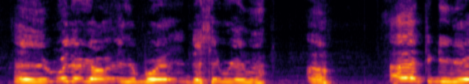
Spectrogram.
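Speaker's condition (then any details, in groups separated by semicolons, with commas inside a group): Cerebral palsy; speech affected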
